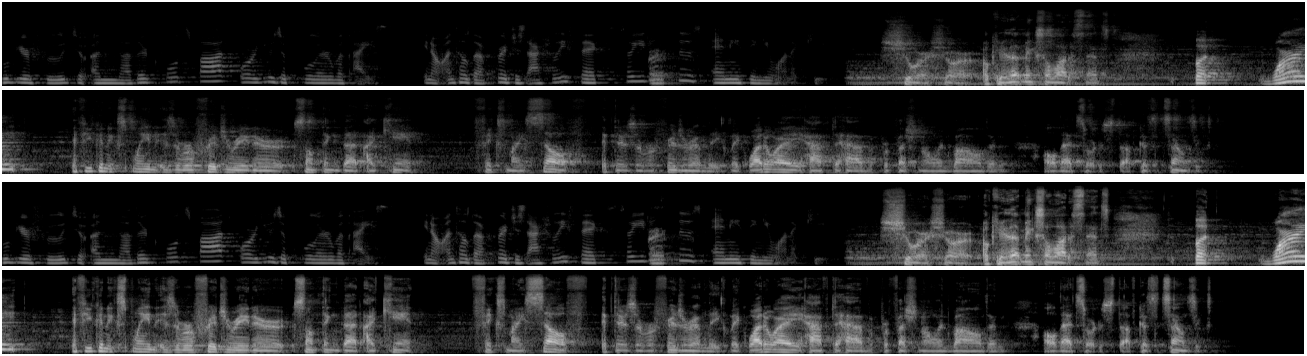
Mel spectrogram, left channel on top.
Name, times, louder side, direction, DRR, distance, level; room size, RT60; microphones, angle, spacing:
voice 1, 0.0-3.9 4.2-8.2, right 1 dB, 15° right, 11 dB, 1.0 m, -43 dB
sound 1, 8.4-23.4, right 2 dB, 85° right, 5.2 m, -48 dB
voice 2, 8.8-11.6 11.9-12.2 12.6-13.2 13.7-17.1 17.7-18.9 19.1-25.1, right 4 dB, 55° right, 14 dB, 1.1 m, -26 dB
30.0 x 18.5 x 4.9 m, 0.80 s
head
